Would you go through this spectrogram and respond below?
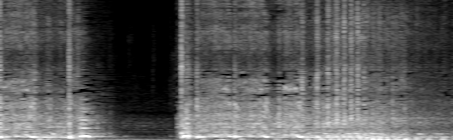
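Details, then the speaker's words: Carbureted Honda Vario scooter after the carburetor choke was closed off as a fix for hard starting and high fuel use: cranks briefly, catches with a sharp rise, then holds a steady, even idle with no hunting or surging. "Oke ini setelah terpasang kita akan coba Nyalakan ya biasanya agak kecil rpm nya tidak manjur seperti tadi karena joknya sudah ditutup"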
